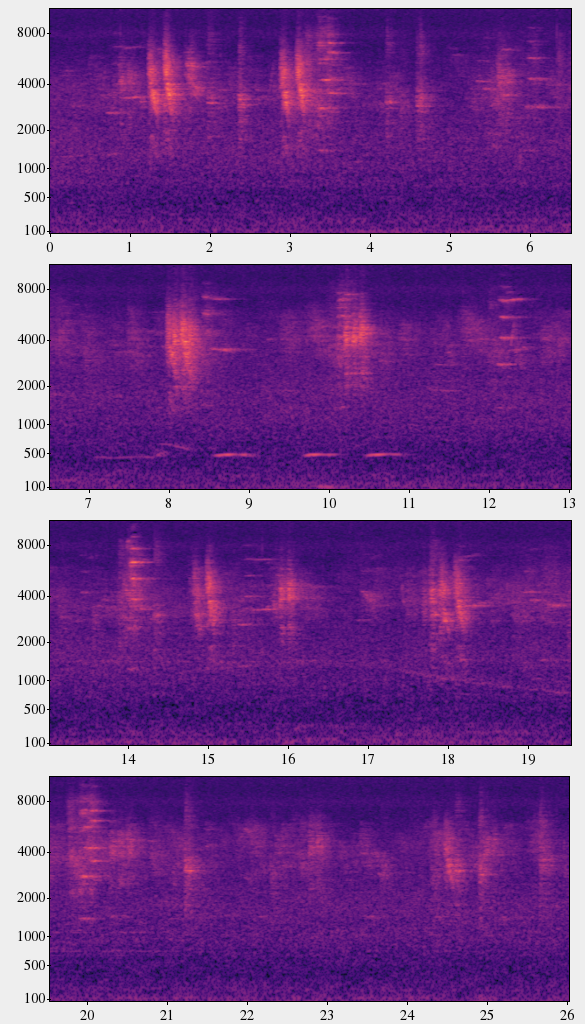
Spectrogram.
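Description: Wild birds chirping, short high calls every second or two, and about eight seconds in a low call of four cooing notes, over a steady low background rumble.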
